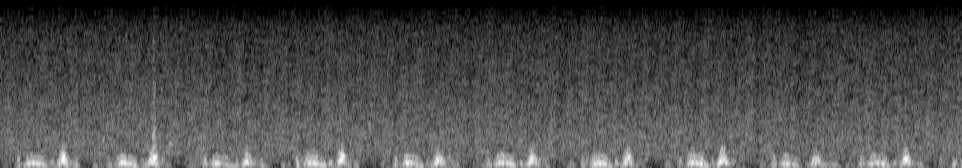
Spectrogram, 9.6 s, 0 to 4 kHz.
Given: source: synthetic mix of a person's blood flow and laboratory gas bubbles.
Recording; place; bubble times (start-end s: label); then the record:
Doppler ultrasound of blood flow; precordium
no bubbles
From the record:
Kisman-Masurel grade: 000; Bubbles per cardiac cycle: 0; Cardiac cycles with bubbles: 0%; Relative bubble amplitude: no bubbles discernible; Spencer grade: 0 (complete lack of bubble signals)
